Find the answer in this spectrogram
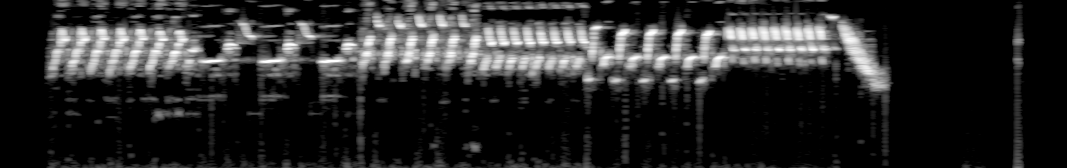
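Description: Female European goldfinch chattering: a rapid run of repeated twittering notes for about six seconds, ending in a quick downward slur. A few faint ticks follow near the end.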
